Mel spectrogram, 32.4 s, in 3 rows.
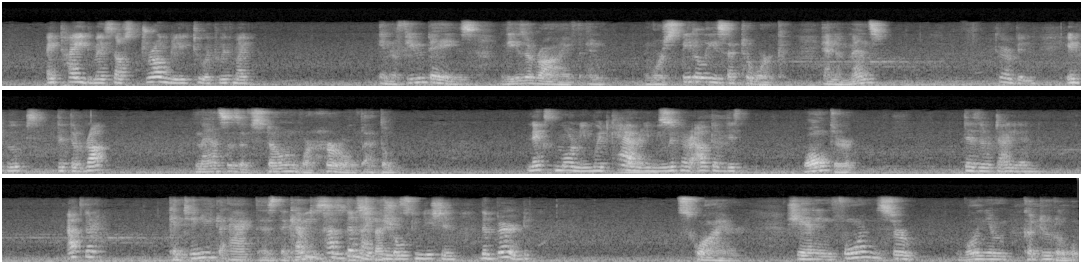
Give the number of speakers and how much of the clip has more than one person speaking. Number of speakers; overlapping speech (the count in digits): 2, about 8%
